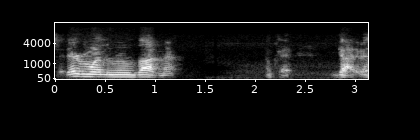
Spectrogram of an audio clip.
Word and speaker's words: Wagner: Everyone in the room, Wagner. Okay, got it. I said, so now if an American that didn't know Germanic pronunciation or study music, they may just pronounce it Wagner.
